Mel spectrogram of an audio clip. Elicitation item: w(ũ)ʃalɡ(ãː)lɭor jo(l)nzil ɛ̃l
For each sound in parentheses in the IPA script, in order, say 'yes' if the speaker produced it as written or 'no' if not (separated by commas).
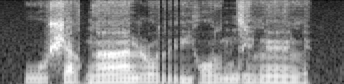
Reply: no, yes, yes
